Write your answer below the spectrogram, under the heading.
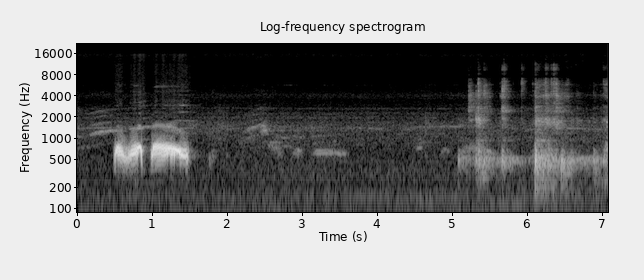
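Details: Spotted dove giving thúc gù coos, known for a rural-style voice: two low throaty coos open the recording. Quiet follows, then muffled mixed noise and voices fill the last seconds.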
